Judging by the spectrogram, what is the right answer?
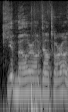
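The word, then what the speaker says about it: Guillermo del Toro: developed it in collaboration with Norman Reus and gimo Del Toro that's how you pronounce his name gimo Del Toro that's how that's how you do it they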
